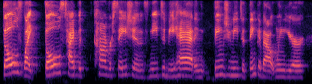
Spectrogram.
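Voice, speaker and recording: A woman's voice: fairly high pitch, measured pace, a bit bright. A woman in her thirties co-hosting a podcast, talking through her points with examples in a casual chat. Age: 30s. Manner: thoughtful, talks through examples. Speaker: podcast co-host.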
